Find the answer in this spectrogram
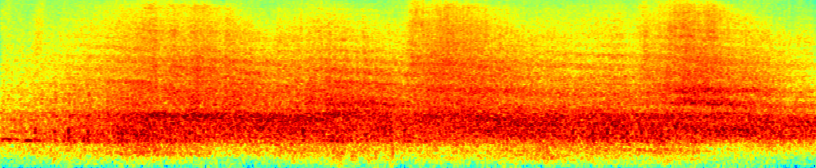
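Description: Freight train of hooded steel-coil wagons rolling past at speed: a steady rush of wheels on rail with clickety-clack from the wheelsets.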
